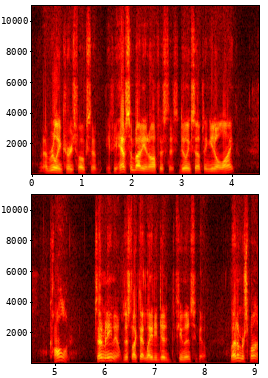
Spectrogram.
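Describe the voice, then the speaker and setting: A man with an American accent at a very fast pace and fairly high pitch, against a quiet background. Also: ordinary pitch variation. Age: 60s. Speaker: state official. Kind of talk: interview. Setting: office.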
